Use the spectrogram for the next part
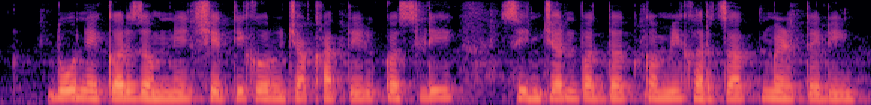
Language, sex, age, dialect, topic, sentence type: Marathi, female, 31-35, Southern Konkan, agriculture, question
